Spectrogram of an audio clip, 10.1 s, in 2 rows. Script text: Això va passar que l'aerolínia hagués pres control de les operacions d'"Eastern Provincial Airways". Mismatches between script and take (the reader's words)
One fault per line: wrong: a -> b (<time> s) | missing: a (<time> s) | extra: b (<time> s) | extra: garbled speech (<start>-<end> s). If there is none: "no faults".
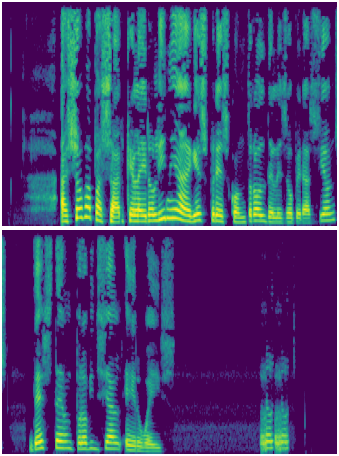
no faults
